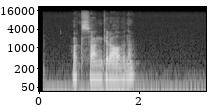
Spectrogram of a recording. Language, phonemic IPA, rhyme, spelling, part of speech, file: Norwegian Bokmål, /akˈsaŋ.ɡrɑːʋənə/, -ənə, accent gravene, noun, Nb-accent gravene.ogg
- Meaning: definite plural of accent grave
